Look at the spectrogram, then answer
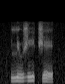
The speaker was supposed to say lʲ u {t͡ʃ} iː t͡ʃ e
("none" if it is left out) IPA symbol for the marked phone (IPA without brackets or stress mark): ʒ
